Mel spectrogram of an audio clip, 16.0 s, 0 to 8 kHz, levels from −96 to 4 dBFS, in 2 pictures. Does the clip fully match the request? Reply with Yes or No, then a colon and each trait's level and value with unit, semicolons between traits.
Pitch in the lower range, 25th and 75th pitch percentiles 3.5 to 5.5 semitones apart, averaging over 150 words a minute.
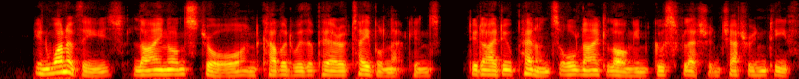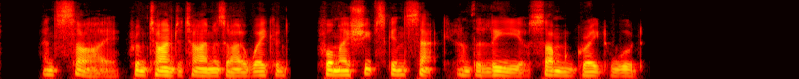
Yes: low, 110 Hz; average, 4.0 semitones; average, 180 wpm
